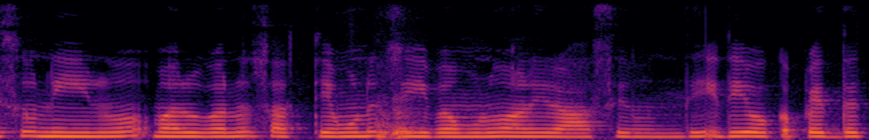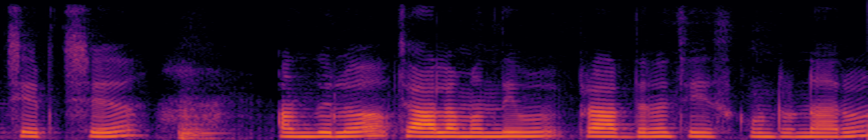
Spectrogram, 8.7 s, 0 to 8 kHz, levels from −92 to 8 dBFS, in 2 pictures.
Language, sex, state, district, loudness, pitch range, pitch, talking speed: Telugu, female, Telangana, Karimnagar, -28 LUFS, 225-235 Hz, 230 Hz, 115 wpm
